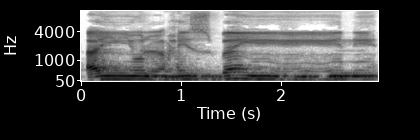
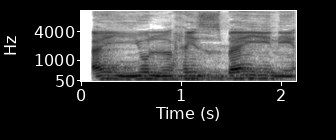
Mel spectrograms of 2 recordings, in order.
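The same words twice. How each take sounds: First: The vowel in hizbaini is drawn out long. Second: The vowel in hizbaini is kept short. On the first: The speaker calls it wrong. "ah itu terlalu panjang" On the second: The speaker calls it right. "ah itu baru dua harakat"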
